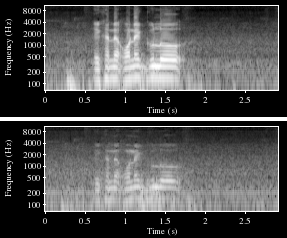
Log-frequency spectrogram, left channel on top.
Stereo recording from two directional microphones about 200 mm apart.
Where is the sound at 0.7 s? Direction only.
50° left (ahead or behind).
